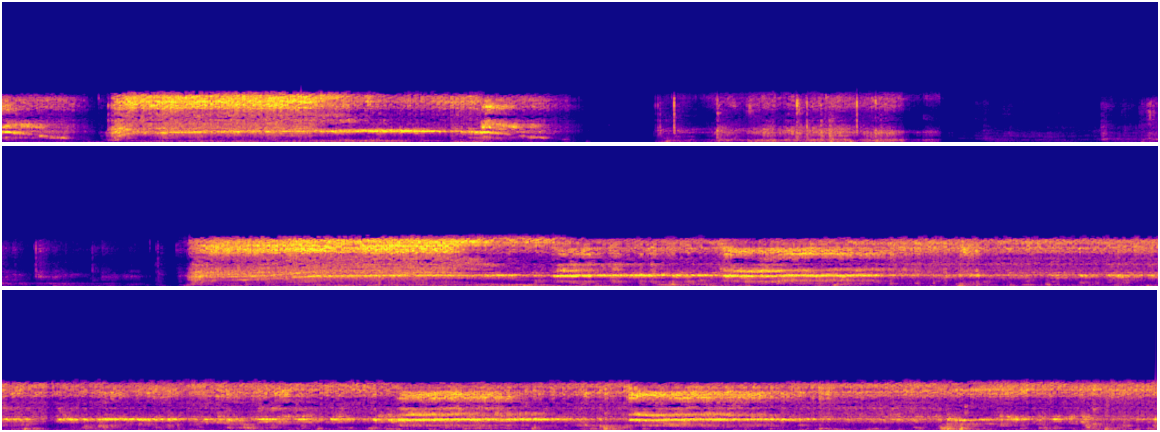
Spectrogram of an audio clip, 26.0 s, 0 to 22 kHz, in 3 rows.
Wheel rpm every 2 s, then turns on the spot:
130, 190, 10, 20, 20, 160, 230, 230, 230, 230, 230, 230, 230.
4-10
